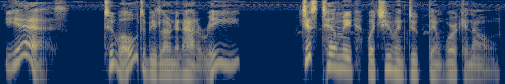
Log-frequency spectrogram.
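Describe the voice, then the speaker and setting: A man's voice: medium pitch, wildly swooping pitch, unhurried, warm tone, slightly rough, dry recording, heavily acted. A man voicing a wary, teasing Southern country wife in her twenties, with blunt, folksy dialect, in an audio story. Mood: doubtful, hopeful.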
